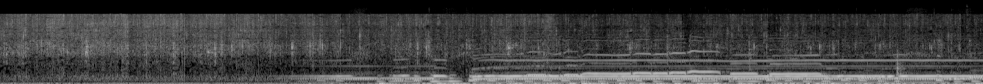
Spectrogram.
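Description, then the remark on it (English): A theme tune opens over a steady crackling sizzle like food frying; after a few seconds a bright melody and a pulsing bass line join in, with no voices. “Is this when we play the theme song?”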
